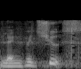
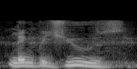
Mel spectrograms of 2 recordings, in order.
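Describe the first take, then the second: First: Use is pronounced the way the noun is. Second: Use is pronounced the way the verb is. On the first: The speaker calls it right. "We must say language use" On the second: The speaker calls it wrong. "language use is wrong in English"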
